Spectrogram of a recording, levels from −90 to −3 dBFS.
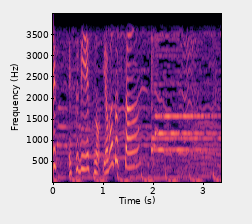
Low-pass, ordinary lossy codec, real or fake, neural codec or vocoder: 3.6 kHz; none; real; none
